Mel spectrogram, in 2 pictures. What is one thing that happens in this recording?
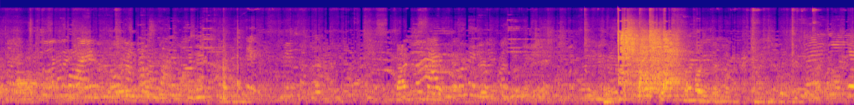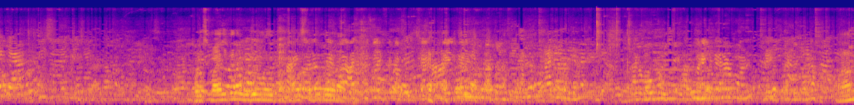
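A crowd of men and women chatters close by.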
